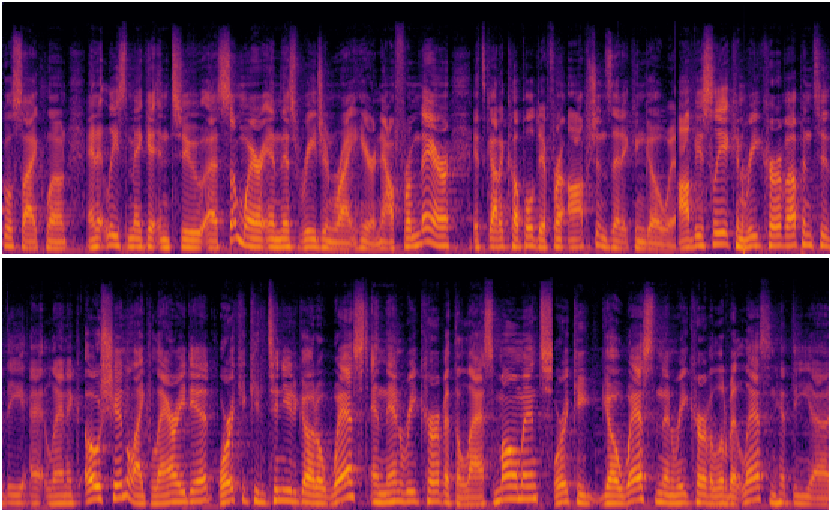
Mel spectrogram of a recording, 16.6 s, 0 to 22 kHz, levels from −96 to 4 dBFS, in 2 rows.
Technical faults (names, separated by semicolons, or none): dropped buffer (overrun)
